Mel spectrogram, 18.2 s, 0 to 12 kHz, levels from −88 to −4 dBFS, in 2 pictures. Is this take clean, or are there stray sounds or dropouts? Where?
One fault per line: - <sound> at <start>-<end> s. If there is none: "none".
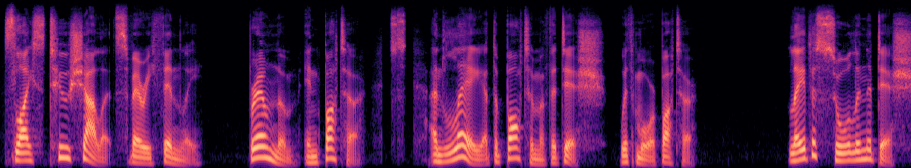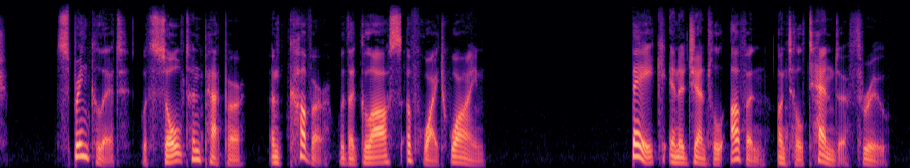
- laugh at 3.9-4.1 s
